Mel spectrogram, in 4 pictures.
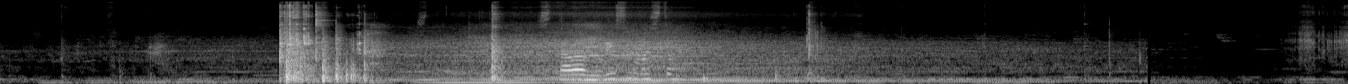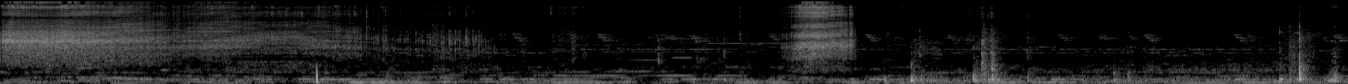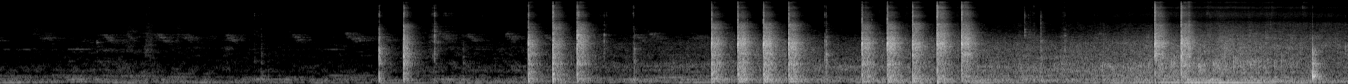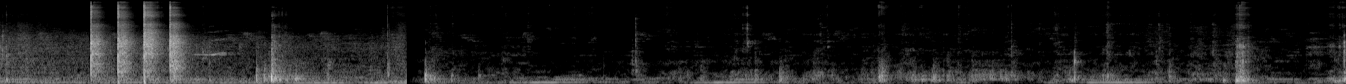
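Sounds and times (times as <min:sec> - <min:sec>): hammer striking metal: 0:04.8 - 0:05.4, 0:32.2 - 0:33.1, 0:34.1 - 0:36.8, 0:41.3 - 0:42.6.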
